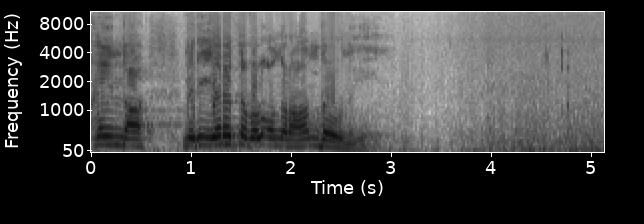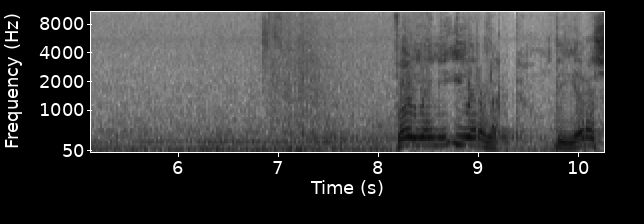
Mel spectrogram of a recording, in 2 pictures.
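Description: A man speaks with animation through a headset microphone, pausing in between.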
